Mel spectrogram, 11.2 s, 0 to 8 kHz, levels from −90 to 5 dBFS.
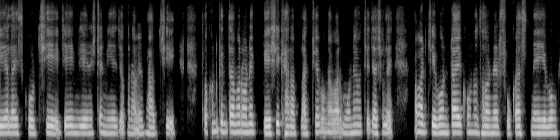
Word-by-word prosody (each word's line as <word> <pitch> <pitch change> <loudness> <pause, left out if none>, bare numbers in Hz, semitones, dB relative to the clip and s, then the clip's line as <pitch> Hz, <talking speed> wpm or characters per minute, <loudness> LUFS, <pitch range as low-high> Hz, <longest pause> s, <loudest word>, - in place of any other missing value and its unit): realise 155 0 +2
করছি, 150 +1 -1 0.3
যে - - -1
এই 155 - 0 0.2
জিনিসটা 155 +3 -2
নিয়ে 150 0 -1
যখন 155 - -4
আমি - - 0
ভাবছি, 145 0 -2 0.7
তখন 185 +2 -2
কিন্তু 180 -1 -1
আমার 180 0 +2
অনেক 180 0 +1 0.2
বেশি 150 +4 +4
খারাপ 150 -1 0
লাগছে 145 +4 -3
এবং 95 - -2
আমার 90 0 +1
মনে 155 +2 -1
হচ্ছে 165 0 -5
যে, 165 - +3
আসলে 85 - 0 0.5
আমার 180 -2 +3
জীবনটায় 165 +1 +4
কোনো 170 0 -2
ধরনের 155 0 +2
ফোকাস 155 -1 +1 0.2
নেই 150 0 +2
এবং 155 +1 +2
155 Hz, 155 wpm, -20 LUFS, 150-170 Hz, 0.7 s, বেশি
